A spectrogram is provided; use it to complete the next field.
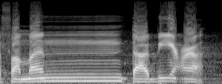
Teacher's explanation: تا جو ہے یہ حروف حلقی میں سے نہیں ہے بلکہ حروف اخفاء میں سے ہے، اس لیے ہم نے یہاں پہ غنہ کرنا ہے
